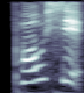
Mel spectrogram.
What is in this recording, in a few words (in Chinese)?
"pao", woman; mahjong paohuzi; youxian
